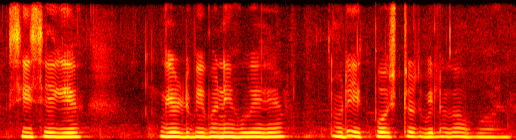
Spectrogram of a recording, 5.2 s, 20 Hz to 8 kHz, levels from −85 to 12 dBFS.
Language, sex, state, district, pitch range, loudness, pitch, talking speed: Hindi, female, Uttar Pradesh, Saharanpur, 230-245 Hz, -13 LUFS, 235 Hz, 160 wpm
